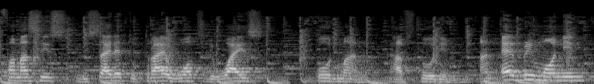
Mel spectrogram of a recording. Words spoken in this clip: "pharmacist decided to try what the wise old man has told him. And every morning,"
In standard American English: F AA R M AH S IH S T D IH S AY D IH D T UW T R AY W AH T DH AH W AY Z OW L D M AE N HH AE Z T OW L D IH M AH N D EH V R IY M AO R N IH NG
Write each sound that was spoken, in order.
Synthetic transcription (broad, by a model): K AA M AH S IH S D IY S AY D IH D T UW T R AY W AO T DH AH W AY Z OW L D M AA N HH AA S T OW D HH IH M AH N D EH V R IY M AO N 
